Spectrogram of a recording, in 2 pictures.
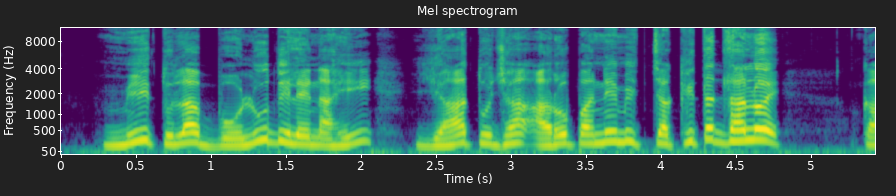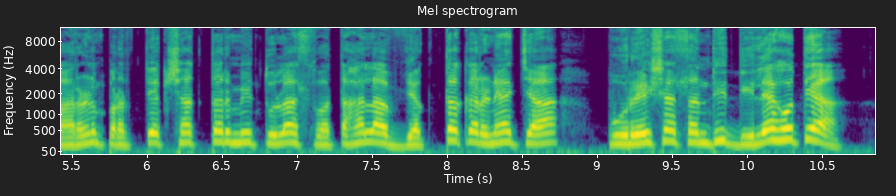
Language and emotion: Marathi, surprised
